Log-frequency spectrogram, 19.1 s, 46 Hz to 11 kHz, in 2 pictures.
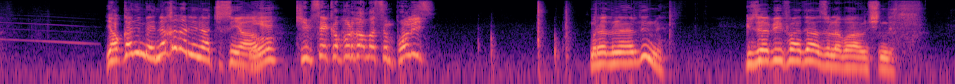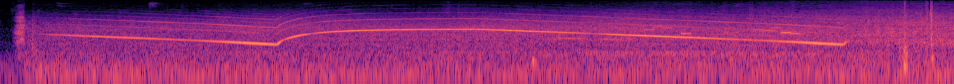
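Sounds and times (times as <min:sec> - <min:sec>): police siren wailing: 0:00.0 - 0:01.3, 0:09.7 - 0:18.5.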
